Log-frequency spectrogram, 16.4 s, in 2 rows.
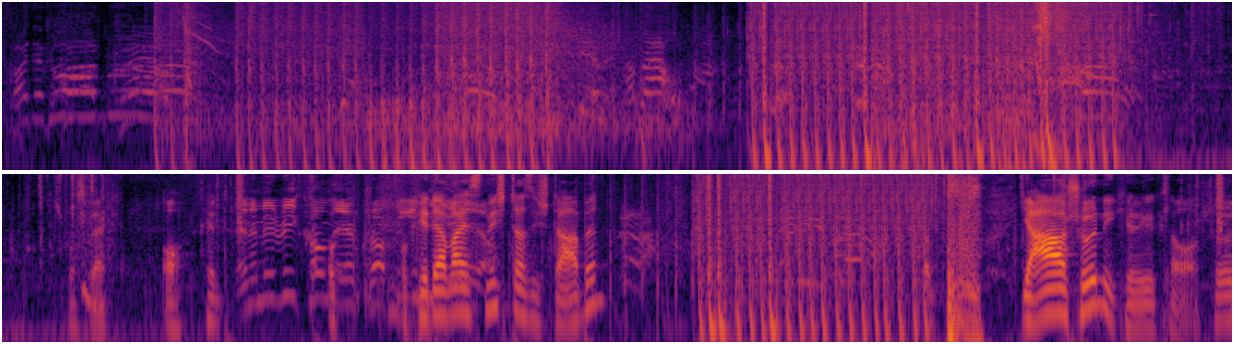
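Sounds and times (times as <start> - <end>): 
speech: 0.2 - 1.1, 8.8 - 12.4, 15.0 - 16.3
rapid automatic gunfire in a video game team deathmatch: 1.0 - 7.9, 12.3 - 14.9.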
